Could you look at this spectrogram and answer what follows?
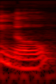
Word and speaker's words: know: verbo conhecer saber né ele não é pronunciado tá várias palavras a gente tem por exemplo no você tem eu tô lembrando aqui na Faca em inglês não fala knifer é I know I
